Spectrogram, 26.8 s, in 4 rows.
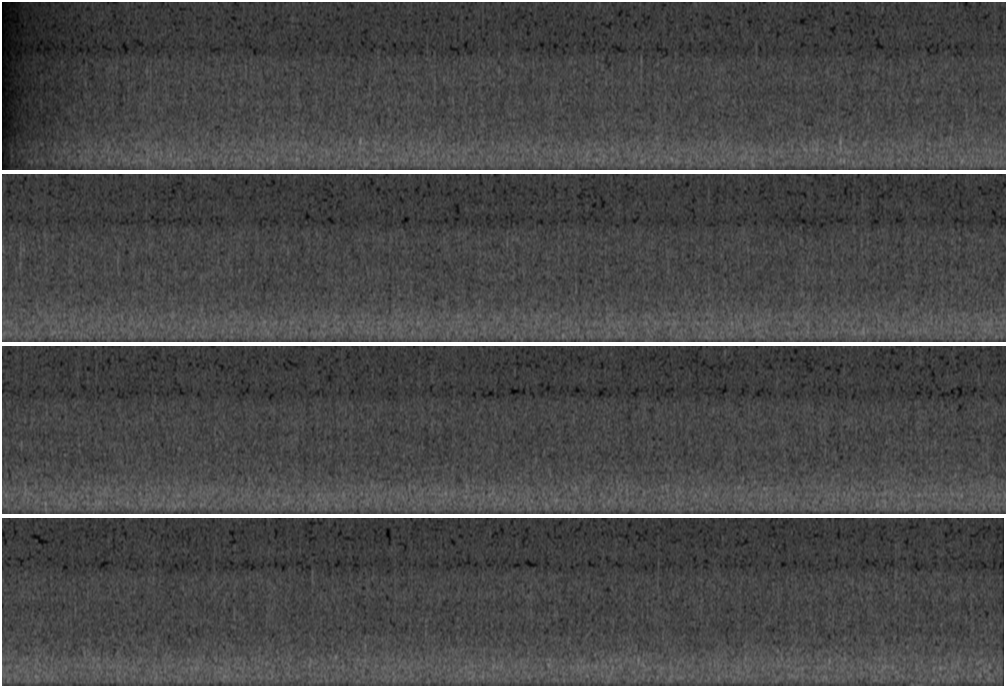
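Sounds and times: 
small rushing stream: 0:00.0 - 0:26.7.

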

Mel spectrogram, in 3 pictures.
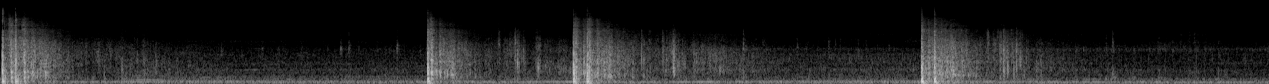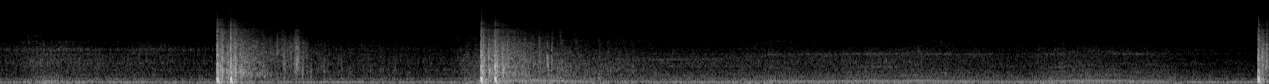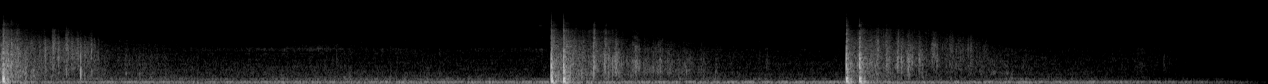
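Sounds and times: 
50 caliber machine gun firing: 0:00.0 - 0:01.1, 0:04.2 - 0:07.2, 0:09.2 - 0:10.6, 0:14.8 - 0:16.0, 0:17.4 - 0:18.3, 0:25.2 - 0:26.9, 0:30.8 - 0:32.5, 0:33.8 - 0:35.5
APC armored vehicle driving outside: 0:00.0 - 0:38.0.

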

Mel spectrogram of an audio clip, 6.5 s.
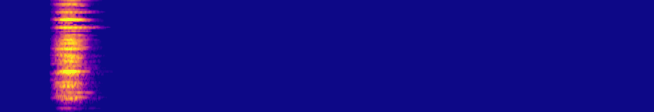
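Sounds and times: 
mouse over sound: 0:00.6 - 0:01.0.

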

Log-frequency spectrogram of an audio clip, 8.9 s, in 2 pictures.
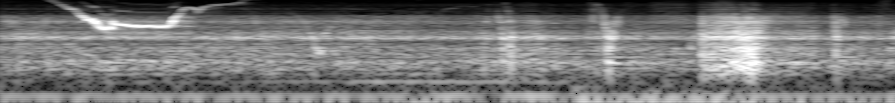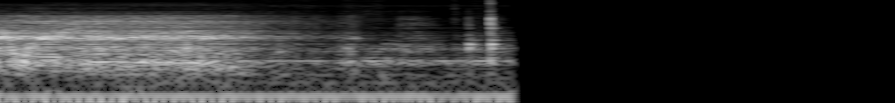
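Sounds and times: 
electronic machine static: 0:00.0 - 0:06.3.

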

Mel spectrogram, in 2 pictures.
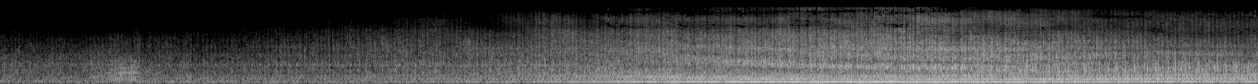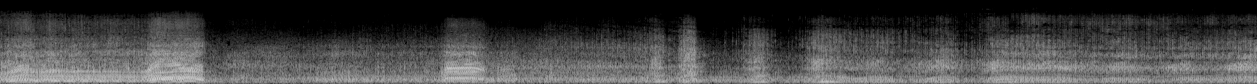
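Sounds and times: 
drag boat racing ambience: 0:00.0 - 0:25.1.

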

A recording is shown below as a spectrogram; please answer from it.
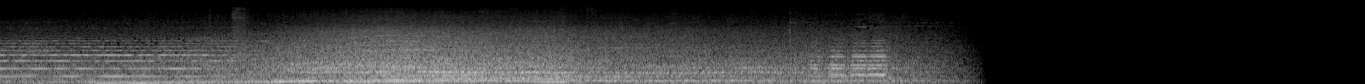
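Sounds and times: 
very busy intersection traffic: 0:00.0 - 0:09.9.

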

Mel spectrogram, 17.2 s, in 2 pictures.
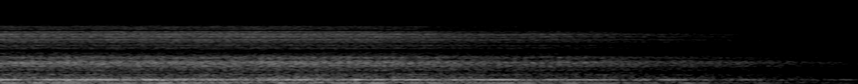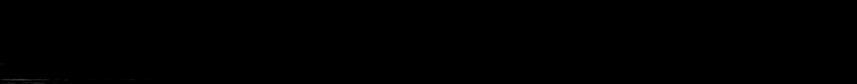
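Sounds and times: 
eerie low music: 0:00.0 - 0:08.4.

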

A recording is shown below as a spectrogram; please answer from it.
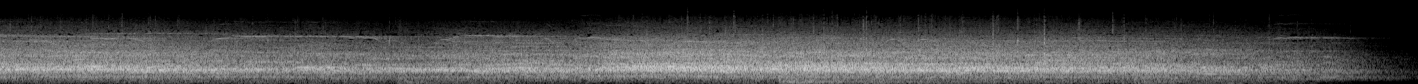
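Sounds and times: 
crowd cheering ovation in a big arena: 0:00.0 - 0:14.1.

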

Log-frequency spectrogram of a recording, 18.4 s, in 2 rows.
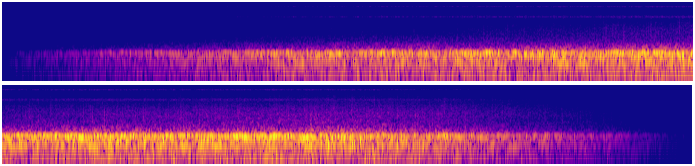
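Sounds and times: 
low alien world ambient bed: 0:01.1 - 0:17.8.

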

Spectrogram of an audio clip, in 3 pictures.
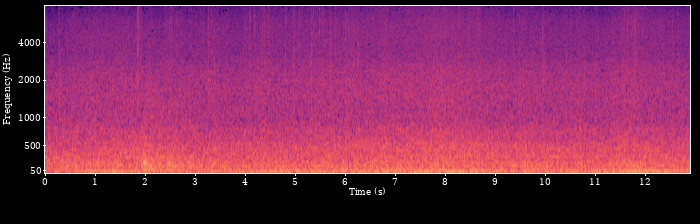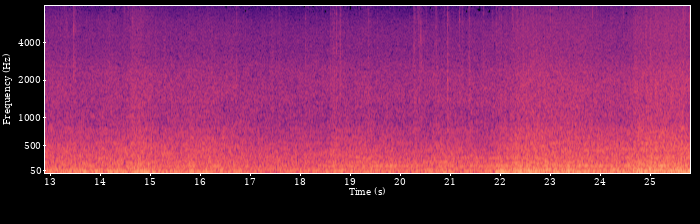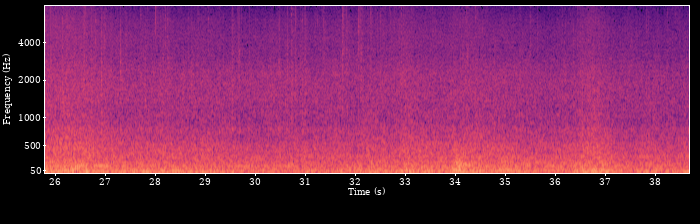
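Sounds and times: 
storm lashing window: 0:00.0 - 0:38.6.

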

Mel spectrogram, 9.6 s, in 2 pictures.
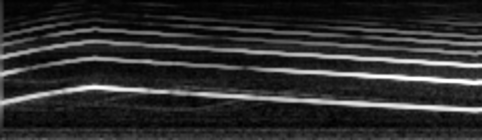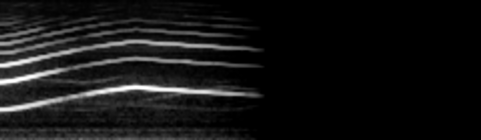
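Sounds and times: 
static fire engine siren: 0:00.0 - 0:07.4.

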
